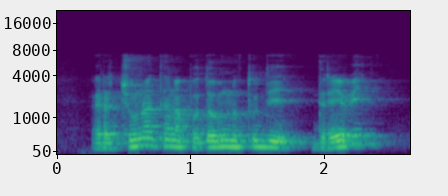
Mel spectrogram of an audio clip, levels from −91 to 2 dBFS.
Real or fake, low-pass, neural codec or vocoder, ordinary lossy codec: real; 7.2 kHz; none; none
